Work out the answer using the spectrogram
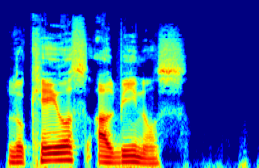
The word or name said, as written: Lucceius Albinus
